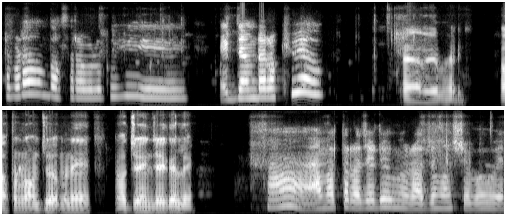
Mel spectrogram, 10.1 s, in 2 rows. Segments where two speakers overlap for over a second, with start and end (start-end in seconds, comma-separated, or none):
none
